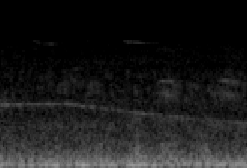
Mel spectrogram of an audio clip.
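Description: Near silence: room tone, with a faint single tone that holds and then slides slowly downward.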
